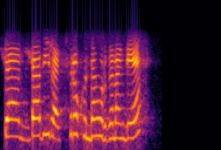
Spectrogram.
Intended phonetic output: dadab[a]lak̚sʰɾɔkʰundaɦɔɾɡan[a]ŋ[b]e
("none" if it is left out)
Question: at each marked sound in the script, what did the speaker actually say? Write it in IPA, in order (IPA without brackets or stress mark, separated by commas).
i, a, d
